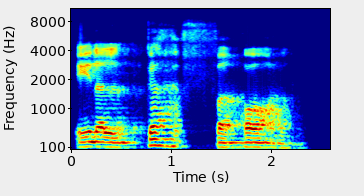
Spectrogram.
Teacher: ada fa ketemu fa boleh dibaca idgham menjadi ilal kahf faqala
